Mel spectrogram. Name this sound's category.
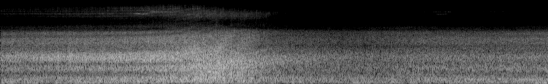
Soundscapes > Urban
